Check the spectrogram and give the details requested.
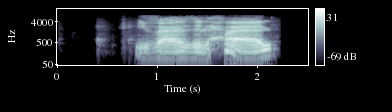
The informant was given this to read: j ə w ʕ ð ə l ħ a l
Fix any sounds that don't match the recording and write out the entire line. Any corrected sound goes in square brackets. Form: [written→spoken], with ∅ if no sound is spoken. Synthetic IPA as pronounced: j ə [w→v] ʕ ð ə l ħ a l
